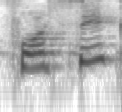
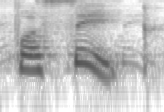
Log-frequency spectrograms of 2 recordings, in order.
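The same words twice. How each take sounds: First: The first syllable has a full 'for' vowel. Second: The first syllable is a reduced 'fer' sound. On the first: The speaker calls it wrong. "आपको फॉरसेक नहीं बोलना है" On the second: The speaker calls it right. "एफ ई आर की तरह"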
